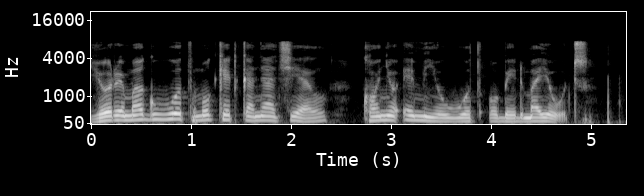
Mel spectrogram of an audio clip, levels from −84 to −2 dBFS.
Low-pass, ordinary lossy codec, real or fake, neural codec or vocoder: 7.2 kHz; none; real; none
